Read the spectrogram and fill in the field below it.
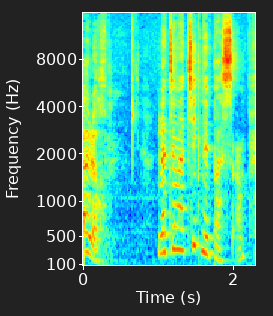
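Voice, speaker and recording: Her pitch swings very widely as this somewhat breathy woman talks at a moderate pace. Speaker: sewing hobbyist vlogger. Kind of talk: casual podcast monologue, partly reading notes. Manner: hesitant, many fillers.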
